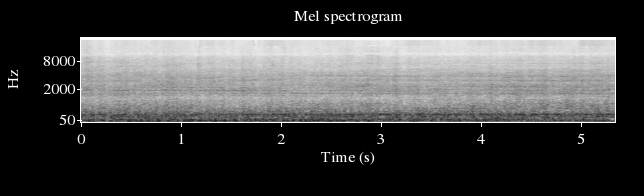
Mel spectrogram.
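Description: A train rolls loudly and close over an old bridge and a solar-powered flange greaser, with a constant heavy rumble, a thin metallic ring and a few wheel clicks running unbroken throughout.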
